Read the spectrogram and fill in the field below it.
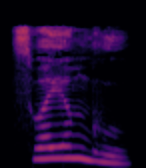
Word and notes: ಸ್ವಯಂಭು: svayambhu

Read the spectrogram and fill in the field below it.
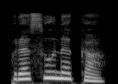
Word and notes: ಪ್ರಸೂನಕ: prasūnaka

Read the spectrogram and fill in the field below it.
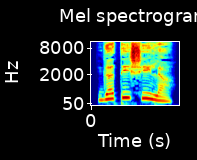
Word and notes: ಗತಿಶೀಲೆ: gati śile

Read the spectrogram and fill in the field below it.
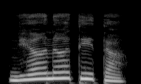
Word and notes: ಧ್ಯಾನಾತೀತ: dhyānātīta

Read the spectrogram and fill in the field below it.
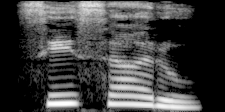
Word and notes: ಸೀಸಾರು: sīsāru

